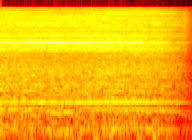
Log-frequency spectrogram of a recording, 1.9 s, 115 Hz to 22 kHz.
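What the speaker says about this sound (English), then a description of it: "80 decibels is about the sound of a vacuum cleaner" A steady vacuum cleaner drone with a high whine, running loud and unbroken before trailing off at the very end.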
